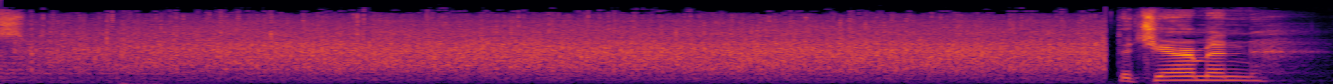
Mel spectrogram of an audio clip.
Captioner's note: applause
